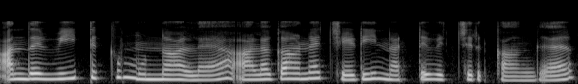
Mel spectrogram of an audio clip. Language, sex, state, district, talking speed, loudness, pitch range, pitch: Tamil, female, Tamil Nadu, Nilgiris, 75 wpm, -19 LUFS, 220-260 Hz, 235 Hz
